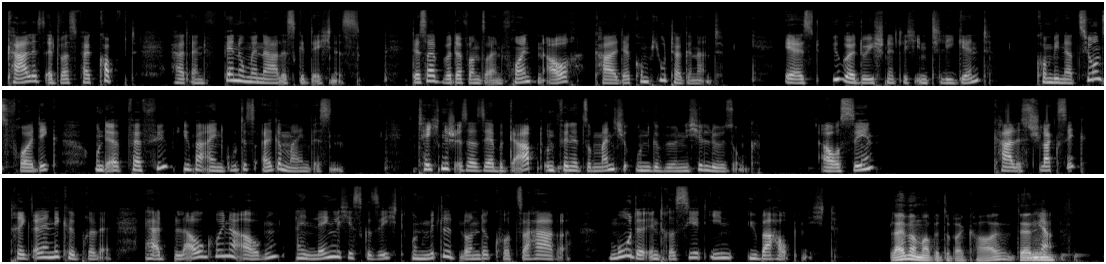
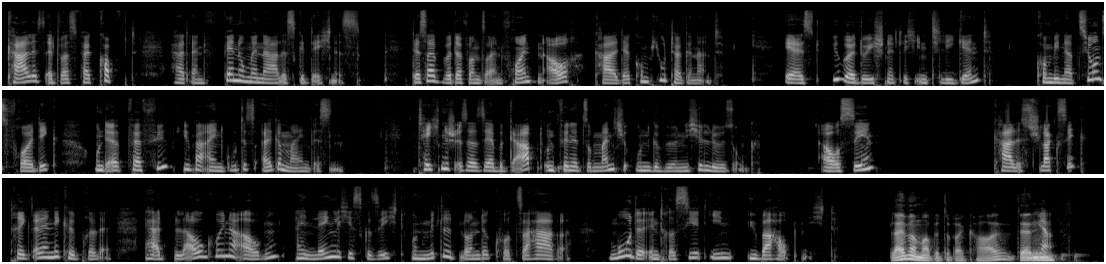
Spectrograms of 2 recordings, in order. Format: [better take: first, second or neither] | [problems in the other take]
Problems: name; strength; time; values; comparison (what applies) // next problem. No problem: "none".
neither | none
